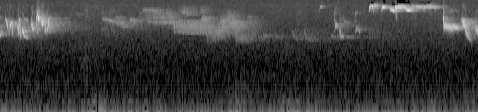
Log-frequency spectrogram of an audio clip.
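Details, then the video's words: Robin producing high, twittering and wavering phrases with squeaky slurred notes and a thin whistle near the end, over faint background environmental noise. "What does a Robin sound like?"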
